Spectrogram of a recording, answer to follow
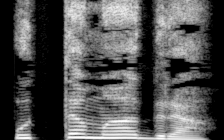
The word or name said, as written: ಉತ್ತಮಾಗ್ರ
